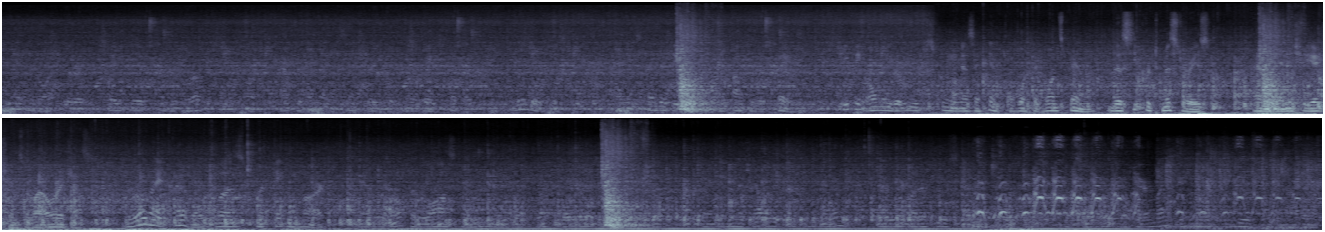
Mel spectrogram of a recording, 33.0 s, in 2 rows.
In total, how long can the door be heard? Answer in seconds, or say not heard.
2 s.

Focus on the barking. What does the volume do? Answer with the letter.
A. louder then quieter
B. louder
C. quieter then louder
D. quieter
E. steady
D.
